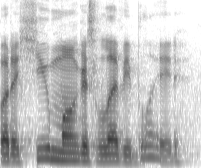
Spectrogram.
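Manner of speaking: voice cracking and breaking. Showing off his longest blade so far, voice cracking. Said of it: "sorry my voice cracked".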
